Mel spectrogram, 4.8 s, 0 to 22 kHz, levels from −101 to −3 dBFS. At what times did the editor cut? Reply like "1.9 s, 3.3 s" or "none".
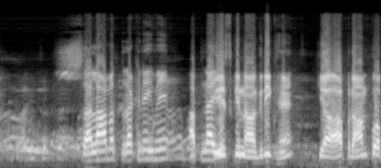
2.7 s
